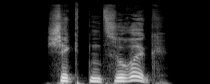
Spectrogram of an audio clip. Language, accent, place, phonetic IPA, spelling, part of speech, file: German, Germany, Berlin, [ˌʃɪktn̩ t͡suˈʁʏk], schickten zurück, verb, De-schickten zurück.ogg
- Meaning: inflection of zurückschicken: 1. first/third-person plural preterite 2. first/third-person plural subjunctive II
